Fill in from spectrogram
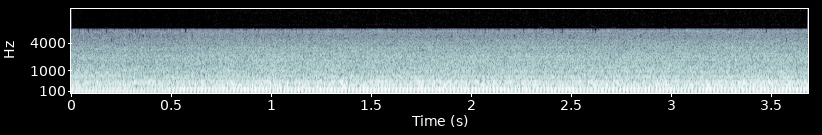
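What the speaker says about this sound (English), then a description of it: "Let's put it in a high gear and see how it's going to drive." Loud, steady diesel drone from a Rippa R18 mini excavator traveling in high gear, a continuous low engine hum heard up close without pauses.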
